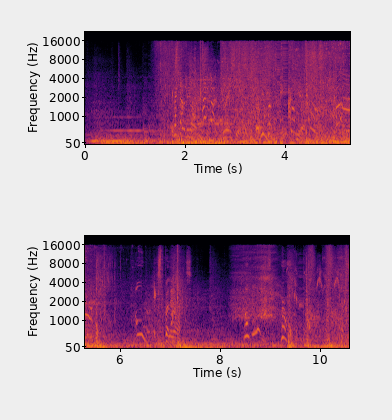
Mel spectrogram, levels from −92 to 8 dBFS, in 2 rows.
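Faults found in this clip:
Lost LE Audio frames at 1.16–1.30 s, 3.78–4.06 s, 7.74–7.78 s and 9.58–9.66 s. Tonal content smears into a noisy wash: the LC3 decoder conceals gaps by replaying the last spectrum with randomised signs. Worst at 3.78 s, with 190 ms lost across 280 ms and the longest run around a tenth of a second, long enough to fade audibly toward silence. Other gaps: 120 ms over 140 ms, then 40 ms and 80 ms. Fits 10 ms frames dropped on the Bluetooth link.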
